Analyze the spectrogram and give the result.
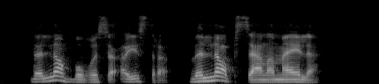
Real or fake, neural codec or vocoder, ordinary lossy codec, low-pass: fake; codec, 24 kHz, 0.9 kbps, WavTokenizer, medium speech release version 2; Opus, 64 kbps; 9.9 kHz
